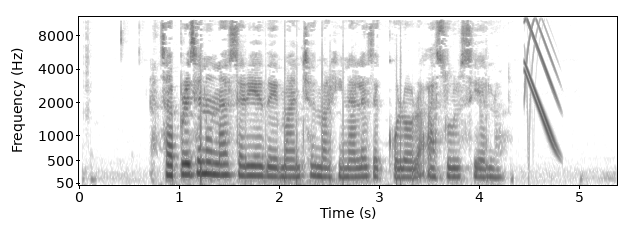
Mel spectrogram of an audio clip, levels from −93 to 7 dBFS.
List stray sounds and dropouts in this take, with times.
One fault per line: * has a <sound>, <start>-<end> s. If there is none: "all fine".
* has a chirp, 4.5-4.9 s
